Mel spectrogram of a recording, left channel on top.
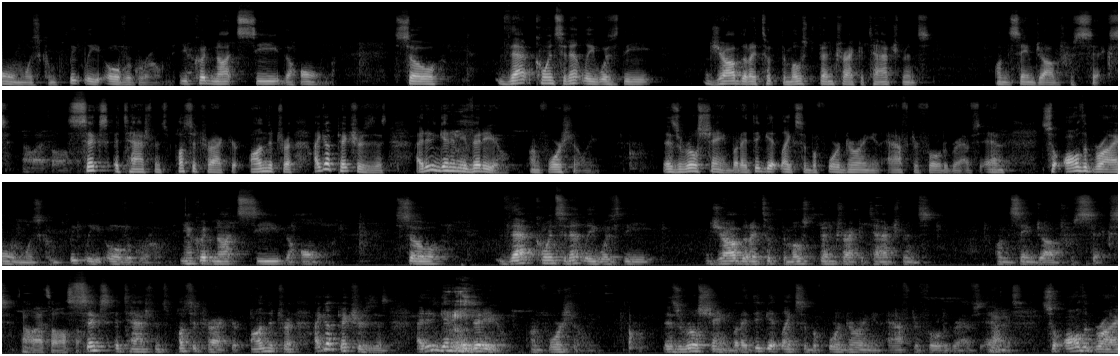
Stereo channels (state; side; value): normal; both; correlation 0.35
